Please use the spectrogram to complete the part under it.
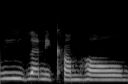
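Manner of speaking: put-on, earnest, pleading begging tone. Retelling begging the people who said no: retelling own past begging. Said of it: "I was begging".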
